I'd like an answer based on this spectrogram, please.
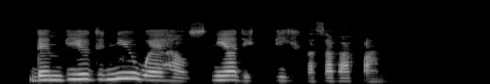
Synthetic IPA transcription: dɛm̩bildnjuwɛɦaʊsniadibikkasavafa̰m

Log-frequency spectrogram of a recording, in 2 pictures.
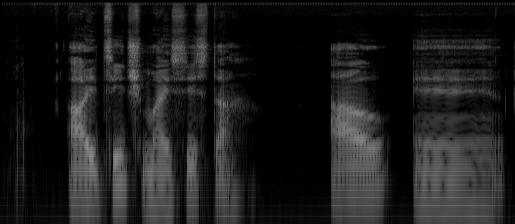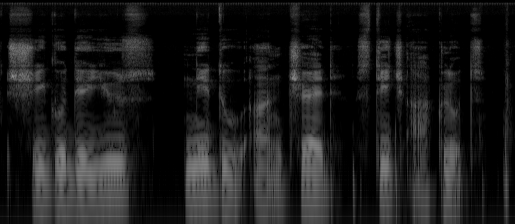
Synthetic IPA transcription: ʔajtʰit͡ʃmajsistə̰ | haw | ɛ | ʃiɡodejuz | niduã̰ntʰɹɛd | stit͡ʃa̰kʰlot

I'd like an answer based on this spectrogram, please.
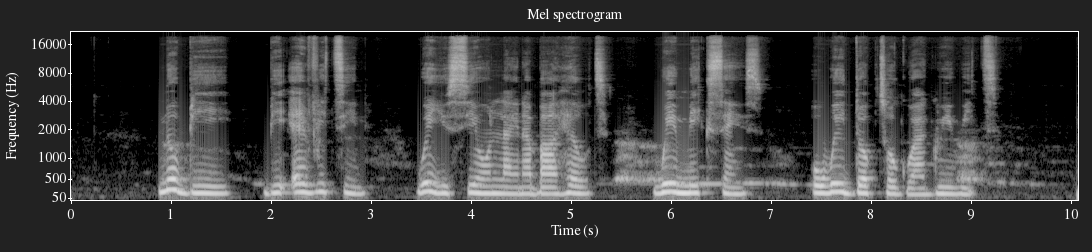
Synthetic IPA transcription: nobi | biʔɛvɹitĩŋ | wejusiɔ̃nlãɪ̃nabaʊtɦɛlˠtwemeksɛ̃nsɔwedɔk̚tʰɔɡoaɡɹiwiθ

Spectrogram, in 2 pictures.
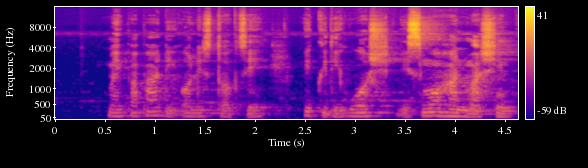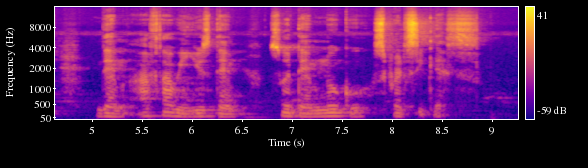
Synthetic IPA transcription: maɪpapadeʔɔlwestɔkse | wikudiwɔʃdismɔlɦãndmaʃĩn | dɛ̃ma̰ftawijusdɛ̃msodɛ̃mnoɡospɹɛdsiknɛs

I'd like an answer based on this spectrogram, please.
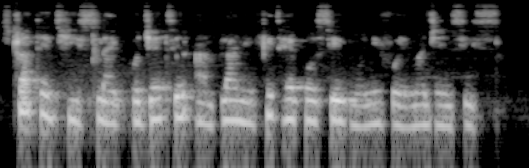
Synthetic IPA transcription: stɹatʰɛd͡ʒislaɪk̚pɹɔd͡ʒɛk̚tʰĩnãnplanĩŋfithɛpɔsevmɔnifɔimad͡ʒɛ̃nsis

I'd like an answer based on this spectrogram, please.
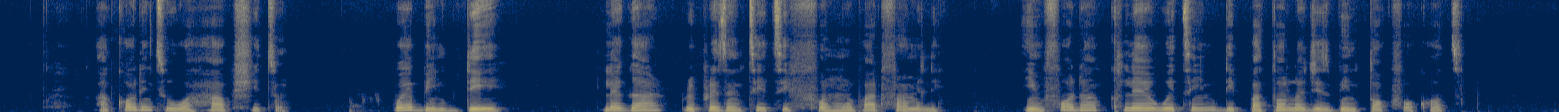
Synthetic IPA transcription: akʰɔdĩŋtʰuwahabʃitʰɔ̰̃ | wɛbĩnde | lɛɡal | ɹɛpɹɛzɛ̃ntʰetʰiv̥fɔ̰mɔbadfamili | ĩnfɔ̰dakʰliwetĩndipatɔlɔd͡ʒisbĩntɔk̚tfɔ̰kʰɔ̰t

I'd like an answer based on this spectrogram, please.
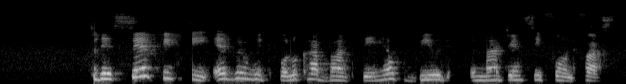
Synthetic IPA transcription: tʰudəsefiftiʔɛvɹiwikfɔlokʰalˠbãŋkdeɦɛlˠpbilˠd | ɛmad͡ʒɛ̃nsifɔ̃nd̥fast

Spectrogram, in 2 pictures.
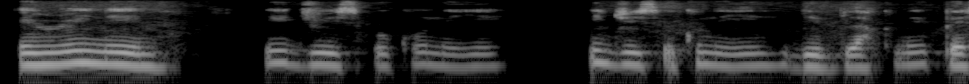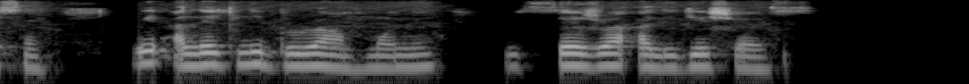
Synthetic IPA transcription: in̩ɾinem̩ | id͡ʒɾisokuneje | id͡ʒɾiso̰kunejedeblakmepɛsɔ̃n | weʔalɛd͡ʒlibɾamːɔni | widsɛʒɔɾalʔaliɡeʃɔ̃ns

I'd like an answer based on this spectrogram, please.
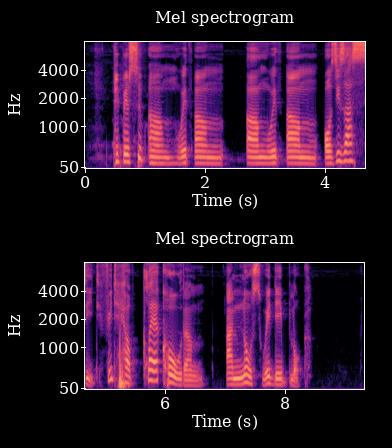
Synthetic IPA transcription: pʰepəsupʌmwɪðm | mwɪðʌmɔzizasitfidhɛlˠp̚kʰl̥ɛəkʰoldə̃m | ãnːoswɛdeblo̰k

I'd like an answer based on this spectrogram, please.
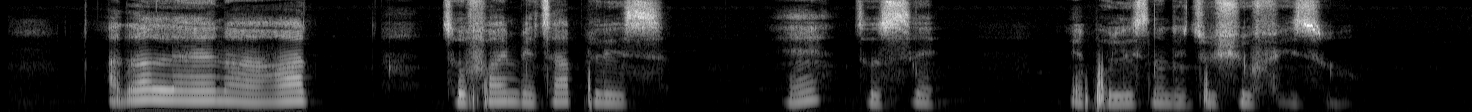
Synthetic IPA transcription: adɔ̃lɛnahat | ofãɪ̃nbɛtʰaples | ɛ | tʰose | epʰolisnɔdetʰuʃufeso

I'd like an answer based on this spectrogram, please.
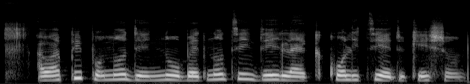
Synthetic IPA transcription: awapiponɔdenobɔtnɔtʰĩndelaɪkːwɔlitʰiɛd͡ʒukʰeʃɔ̃n

